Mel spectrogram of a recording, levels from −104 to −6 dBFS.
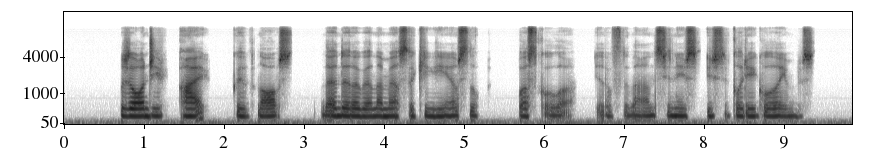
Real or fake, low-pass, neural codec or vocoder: fake; 9.9 kHz; autoencoder, 22.05 kHz, a latent of 192 numbers a frame, VITS, trained on many speakers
